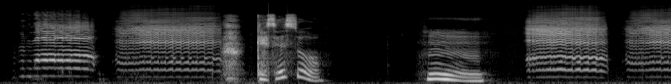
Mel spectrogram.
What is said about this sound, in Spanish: ¿Qué adivinaron? ¡Sí, una ovejita! Las ovejitas son tan suaves y tiernas.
